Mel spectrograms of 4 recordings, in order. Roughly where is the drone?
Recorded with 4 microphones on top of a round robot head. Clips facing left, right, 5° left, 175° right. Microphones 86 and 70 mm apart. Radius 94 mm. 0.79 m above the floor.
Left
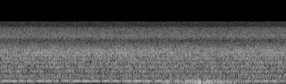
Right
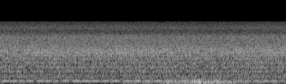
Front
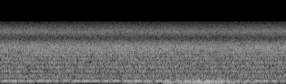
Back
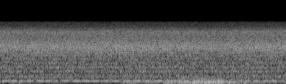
Ahead left.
